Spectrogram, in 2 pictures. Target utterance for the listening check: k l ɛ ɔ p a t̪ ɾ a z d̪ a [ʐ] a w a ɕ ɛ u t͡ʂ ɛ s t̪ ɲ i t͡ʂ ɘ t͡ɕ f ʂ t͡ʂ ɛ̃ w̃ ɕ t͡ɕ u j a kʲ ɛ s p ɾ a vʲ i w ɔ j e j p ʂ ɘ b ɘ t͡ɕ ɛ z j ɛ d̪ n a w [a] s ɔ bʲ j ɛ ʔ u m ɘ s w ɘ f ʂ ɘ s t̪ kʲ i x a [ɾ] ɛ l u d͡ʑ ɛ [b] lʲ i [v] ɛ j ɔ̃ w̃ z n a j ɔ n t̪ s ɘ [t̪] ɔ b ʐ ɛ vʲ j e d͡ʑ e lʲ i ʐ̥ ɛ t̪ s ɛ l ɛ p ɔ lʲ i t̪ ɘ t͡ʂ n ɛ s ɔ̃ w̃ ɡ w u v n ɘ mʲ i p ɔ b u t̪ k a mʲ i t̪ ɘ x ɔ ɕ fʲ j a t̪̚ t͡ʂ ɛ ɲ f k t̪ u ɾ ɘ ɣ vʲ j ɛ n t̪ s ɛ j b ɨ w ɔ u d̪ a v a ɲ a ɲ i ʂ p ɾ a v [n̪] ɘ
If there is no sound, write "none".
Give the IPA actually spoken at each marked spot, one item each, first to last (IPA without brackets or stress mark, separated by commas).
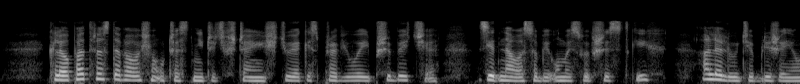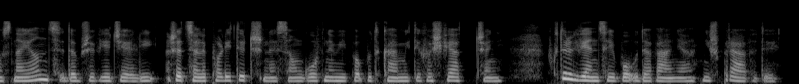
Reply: v, a, l, b, ʐ, d̪, d̪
